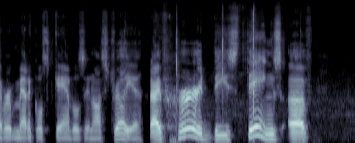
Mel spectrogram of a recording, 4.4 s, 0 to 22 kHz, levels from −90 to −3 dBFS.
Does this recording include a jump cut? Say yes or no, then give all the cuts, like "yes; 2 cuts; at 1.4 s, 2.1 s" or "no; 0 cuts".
yes; 1 cut; at 1.9 s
